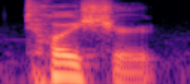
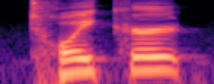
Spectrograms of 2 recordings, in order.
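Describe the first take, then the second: First: The middle consonant is a soft hissing sound. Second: The middle consonant is a hard K. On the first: "or it was like Teuscher" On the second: "with a hard K"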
